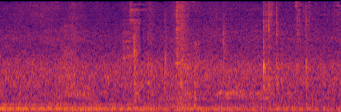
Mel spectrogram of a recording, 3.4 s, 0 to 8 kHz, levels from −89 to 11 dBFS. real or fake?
fake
